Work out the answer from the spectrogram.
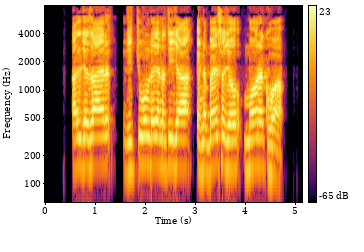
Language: Sindhi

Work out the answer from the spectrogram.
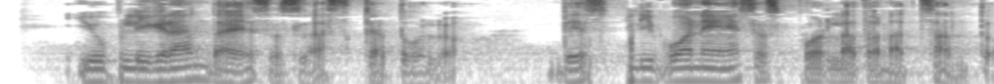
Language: Esperanto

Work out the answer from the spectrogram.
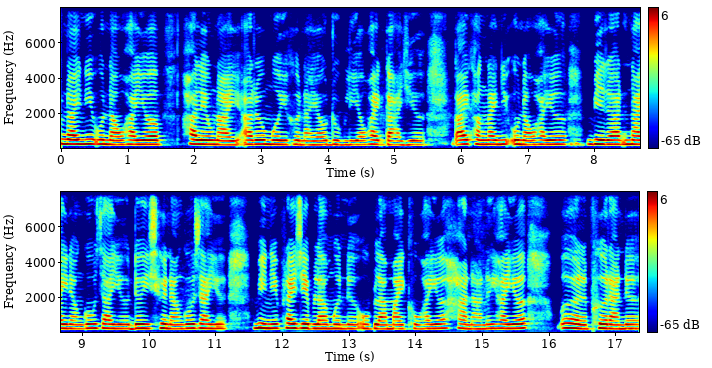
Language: Bodo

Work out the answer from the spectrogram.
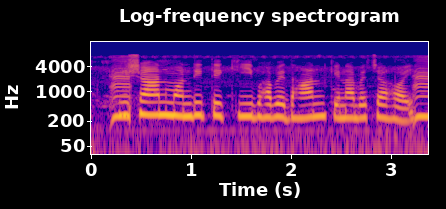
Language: Bangla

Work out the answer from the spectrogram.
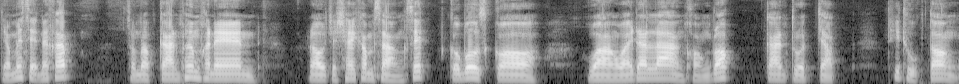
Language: Thai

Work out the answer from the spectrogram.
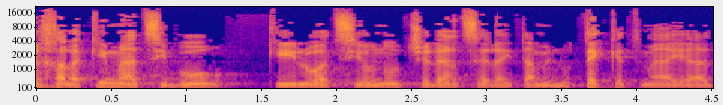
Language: Hebrew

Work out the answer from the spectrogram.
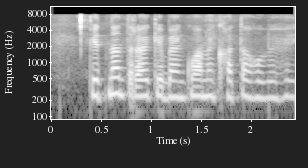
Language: Magahi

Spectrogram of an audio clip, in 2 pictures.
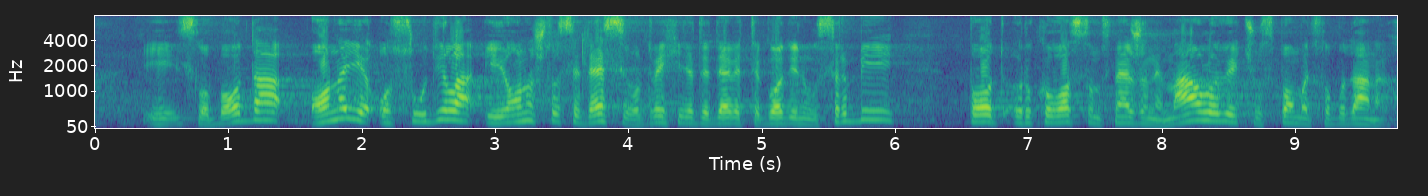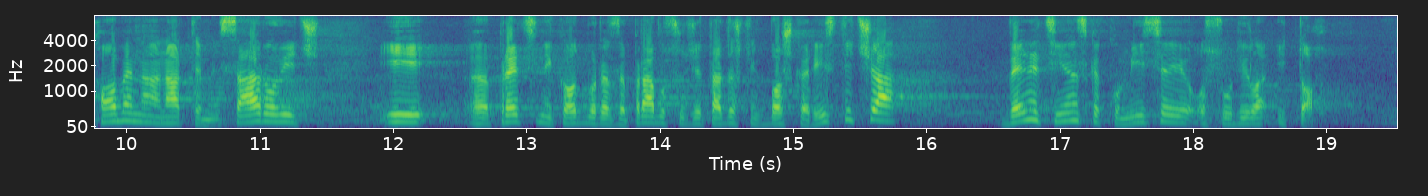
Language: Serbian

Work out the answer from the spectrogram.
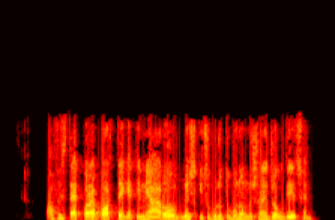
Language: Bangla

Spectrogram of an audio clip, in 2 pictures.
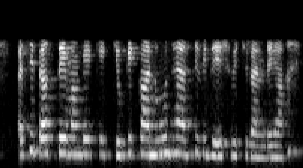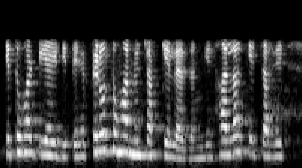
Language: Punjabi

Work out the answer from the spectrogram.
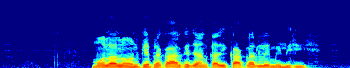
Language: Chhattisgarhi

